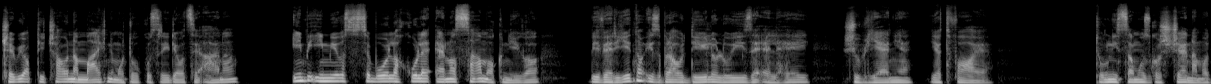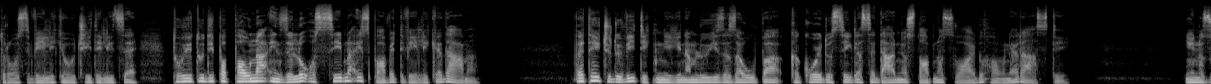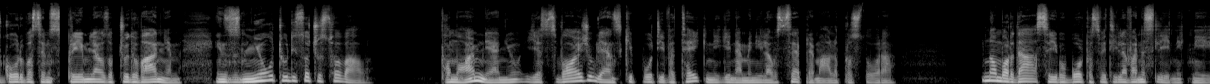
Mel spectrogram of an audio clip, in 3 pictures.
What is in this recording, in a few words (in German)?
Slowenisch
